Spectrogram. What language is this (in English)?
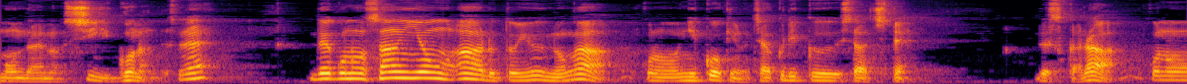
Japanese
